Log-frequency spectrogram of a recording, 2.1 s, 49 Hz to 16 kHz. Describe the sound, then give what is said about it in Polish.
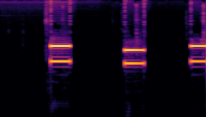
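Telephone keypad tones as a number is dialed: three short, clean electronic beeps, each a steady dual tone, spaced unevenly with silence between them. “W gorącym okresie końca roku szkolnego zadzwoniłam do pani dyrektor szkoły podstawowej nr 5 w Chełmie Ewy Jakubowicz-Machajskiej.”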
